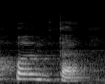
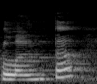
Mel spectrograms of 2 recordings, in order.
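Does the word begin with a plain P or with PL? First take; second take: plain P; PL. First: The word begins with P without an L. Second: The word begins with a P followed by L. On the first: The speaker calls it wrong. "ela fala panta" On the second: The speaker calls it right. "ao invés de falar planta"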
